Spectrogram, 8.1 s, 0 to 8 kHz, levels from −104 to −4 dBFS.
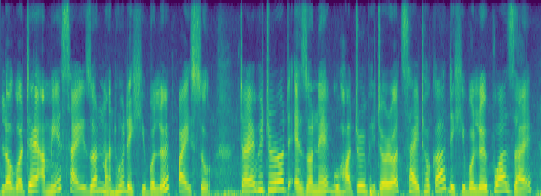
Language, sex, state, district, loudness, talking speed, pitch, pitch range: Assamese, female, Assam, Kamrup Metropolitan, -14 LUFS, 120 wpm, 220 Hz, 210-255 Hz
